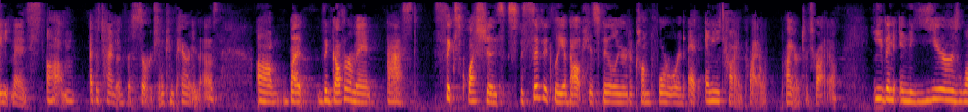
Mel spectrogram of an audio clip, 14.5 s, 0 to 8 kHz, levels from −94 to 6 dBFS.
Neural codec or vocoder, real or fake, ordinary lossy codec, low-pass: codec, 44.1 kHz, 3.4 kbps, Pupu-Codec; fake; MP3, 32 kbps; 7.2 kHz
